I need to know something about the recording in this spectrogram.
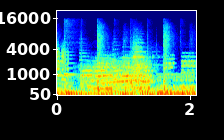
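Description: One drawn-out cattle moo, about half a second to a second and a half in, over upbeat theme music with a steady beat.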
